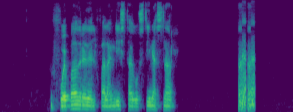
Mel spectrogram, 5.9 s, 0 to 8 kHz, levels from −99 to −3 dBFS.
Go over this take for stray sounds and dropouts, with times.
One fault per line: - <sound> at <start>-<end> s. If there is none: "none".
- laugh at 4.8-5.1 s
